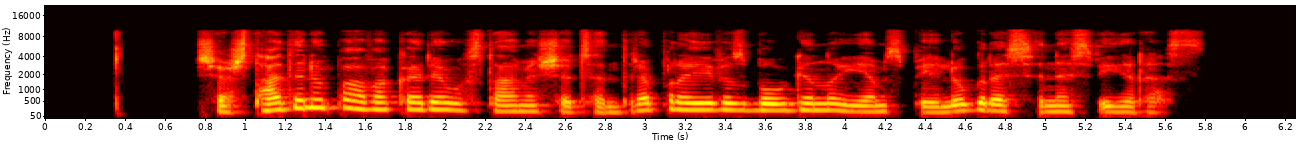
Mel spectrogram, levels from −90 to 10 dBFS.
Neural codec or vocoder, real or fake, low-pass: none; real; 9.9 kHz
